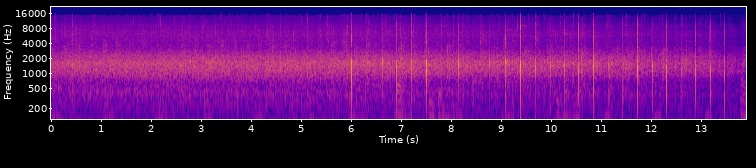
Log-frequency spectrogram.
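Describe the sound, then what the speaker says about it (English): Applause at a university forum greets student government representatives, with a crowd's broad wash of clapping and sharp, distinct individual claps ringing out clearly from the midpoint onward, spaced in a fairly regular beat. "join me in a more robust round of applause for these gentlemen"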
